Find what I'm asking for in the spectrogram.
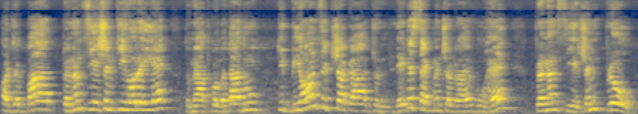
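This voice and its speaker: A man teaching English pronunciation in a video lesson, spelling words out letter by letter and repeating each one slowly. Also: high voice, darkish tone, reverberant, distant mic, a little hiss or hum, rough recording. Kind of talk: classroom-style video lesson. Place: room with a board beside him.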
